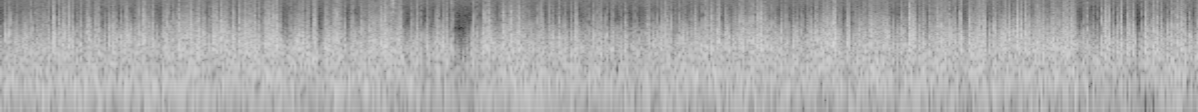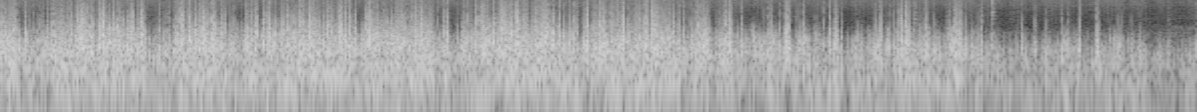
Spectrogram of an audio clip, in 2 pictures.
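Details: Steady roaring wind and engine-like rumble fill the recording, with no animal calls standing out.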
